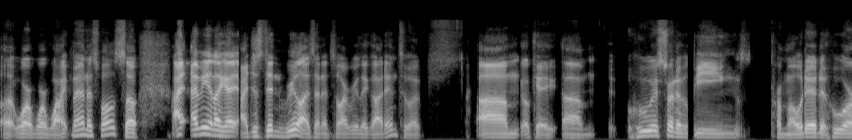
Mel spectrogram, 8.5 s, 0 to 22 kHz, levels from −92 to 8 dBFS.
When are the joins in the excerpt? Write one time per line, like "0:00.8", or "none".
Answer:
0:02.4
0:05.2
0:06.9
